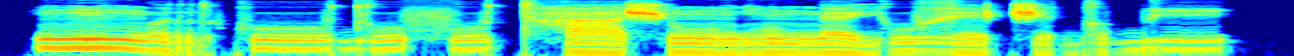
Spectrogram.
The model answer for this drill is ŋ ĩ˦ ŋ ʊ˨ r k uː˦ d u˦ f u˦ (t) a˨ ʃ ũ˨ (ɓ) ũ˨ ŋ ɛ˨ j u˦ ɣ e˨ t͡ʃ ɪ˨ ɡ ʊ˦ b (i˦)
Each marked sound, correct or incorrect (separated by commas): incorrect, incorrect, correct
